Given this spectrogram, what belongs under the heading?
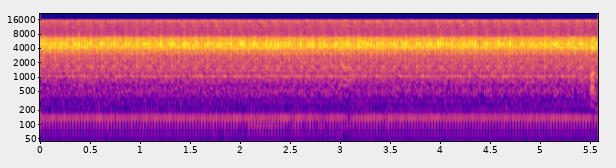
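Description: A misfiring car engine idles loudly and roughly nearby, its steady drone broken by uneven knocking pulses partway through.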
